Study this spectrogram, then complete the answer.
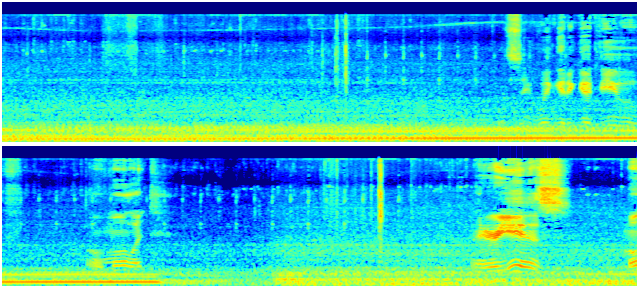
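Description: A powerful car pulled behind a pickup truck drives by at a car event, its deep engine rumble steady and loud, then dropping away as it passes. People talk nearby.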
